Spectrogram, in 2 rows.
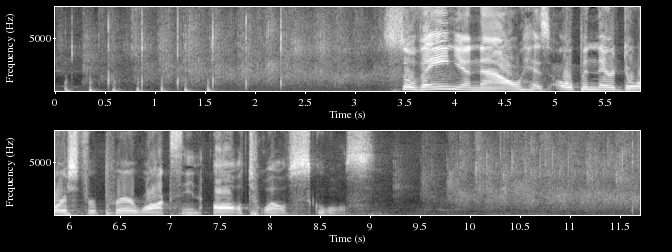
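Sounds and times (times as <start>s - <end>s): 
audience clapping: 0.0s - 3.6s, 9.2s - 11.6s
speech: 3.4s - 9.1s.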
